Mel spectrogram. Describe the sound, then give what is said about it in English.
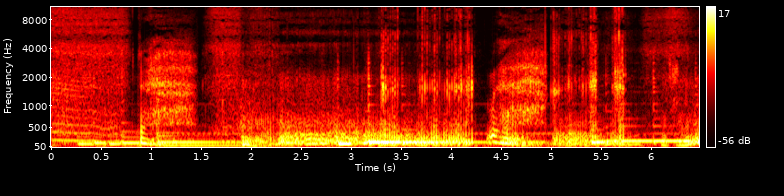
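A loud, rough snorting sniff of an uncapped Sharpie permanent marker comes in a few harsh, breathy bursts, with a low droning tone holding steady underneath throughout. “Oh, that was more like a snort, really.”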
